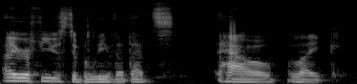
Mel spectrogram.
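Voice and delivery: ordinary talk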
